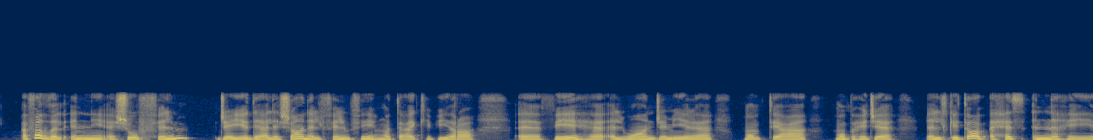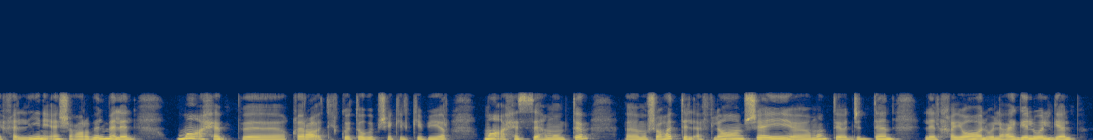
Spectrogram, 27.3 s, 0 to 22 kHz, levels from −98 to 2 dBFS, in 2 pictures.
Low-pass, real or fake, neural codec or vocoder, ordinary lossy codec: 7.2 kHz; fake; vocoder, 44.1 kHz, 80 mel bands, Vocos; none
